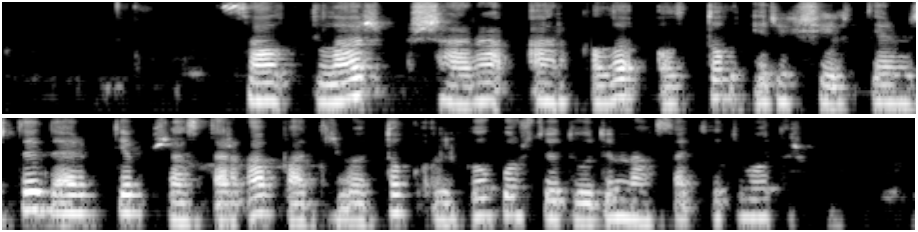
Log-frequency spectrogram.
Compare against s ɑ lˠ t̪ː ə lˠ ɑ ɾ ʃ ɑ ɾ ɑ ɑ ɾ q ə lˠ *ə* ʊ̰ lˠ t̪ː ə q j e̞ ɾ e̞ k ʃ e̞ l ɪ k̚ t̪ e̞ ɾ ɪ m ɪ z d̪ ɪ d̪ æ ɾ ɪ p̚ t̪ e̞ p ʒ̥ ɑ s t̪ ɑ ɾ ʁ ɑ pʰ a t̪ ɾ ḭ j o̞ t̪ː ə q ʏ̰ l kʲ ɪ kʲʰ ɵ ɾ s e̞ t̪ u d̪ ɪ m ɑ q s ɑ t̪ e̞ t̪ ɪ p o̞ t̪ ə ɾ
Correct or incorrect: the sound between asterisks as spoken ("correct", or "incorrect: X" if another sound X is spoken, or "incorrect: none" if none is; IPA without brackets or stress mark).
correct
